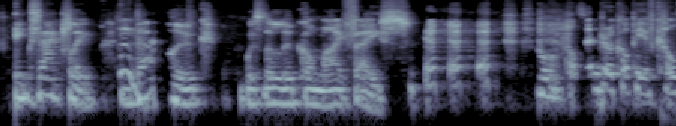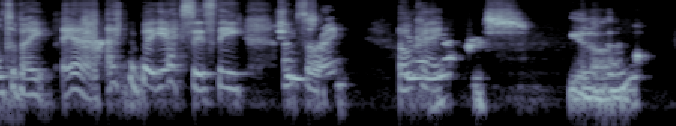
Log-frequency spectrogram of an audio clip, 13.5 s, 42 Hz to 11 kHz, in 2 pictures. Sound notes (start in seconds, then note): 4.3 laughs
